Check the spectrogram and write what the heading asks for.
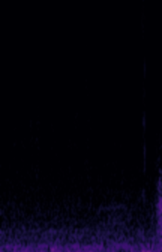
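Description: Near silence, with the faint strokes of a marker writing on a whiteboard.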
